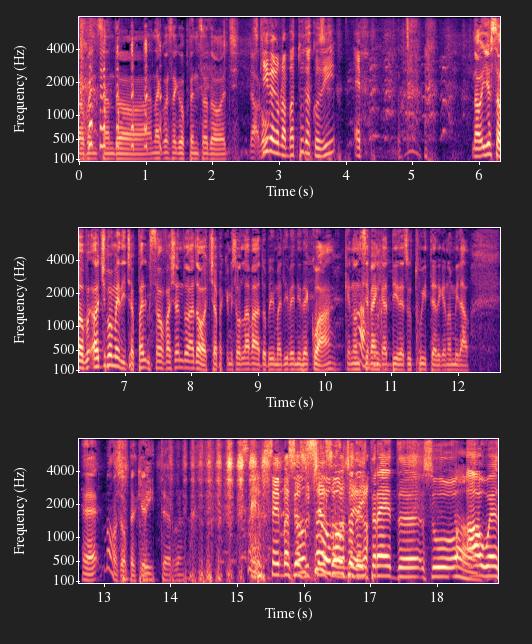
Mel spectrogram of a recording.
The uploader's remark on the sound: Live dal GhePensiMi di Milano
